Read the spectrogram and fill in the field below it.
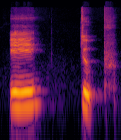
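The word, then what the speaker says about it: étoupe: You don't put the emphasis on the E, but you still pronounce the syllable. So it's 3 syllables. E tup.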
